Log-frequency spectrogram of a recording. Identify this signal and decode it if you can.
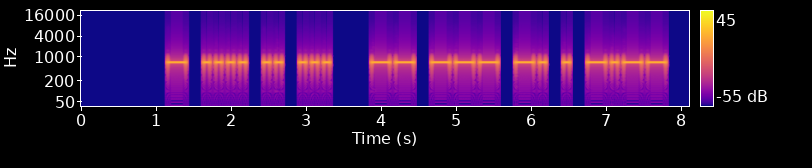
Morse code, heard as a keyed tone, about 15 wpm, 700 Hz. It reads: THIS MONEY
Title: Sentences from Top 400 Words and Abbreviations 15wpm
